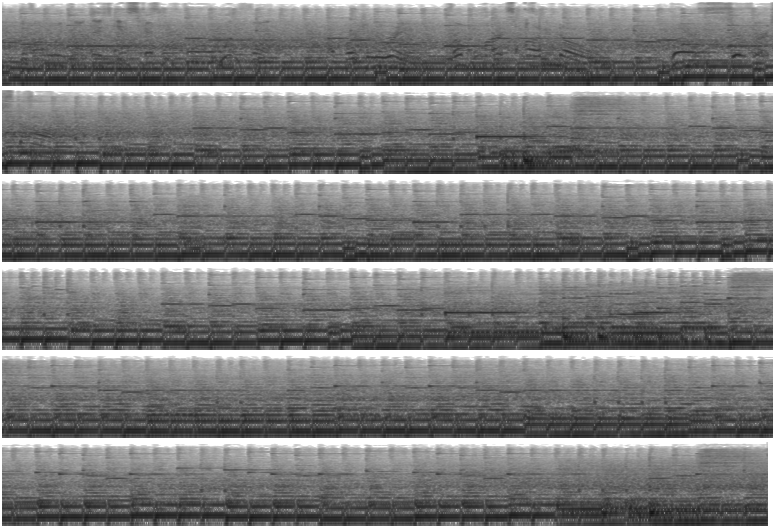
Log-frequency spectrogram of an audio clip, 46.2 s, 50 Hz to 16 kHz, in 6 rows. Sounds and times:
Music: 0.0s - 46.2s.

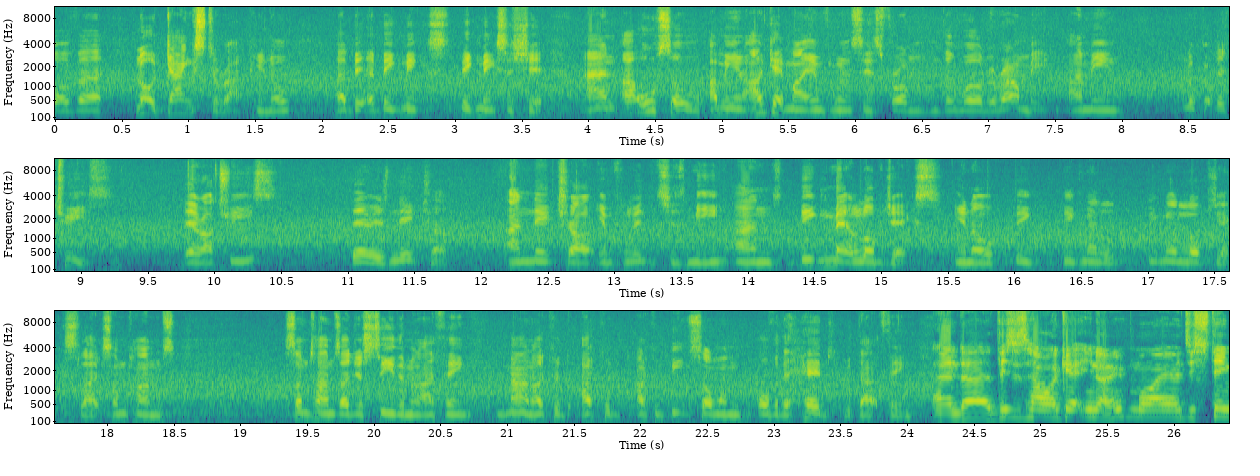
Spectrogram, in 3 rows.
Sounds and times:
Speech: 0.0s - 18.6s, 19.4s - 26.4s.

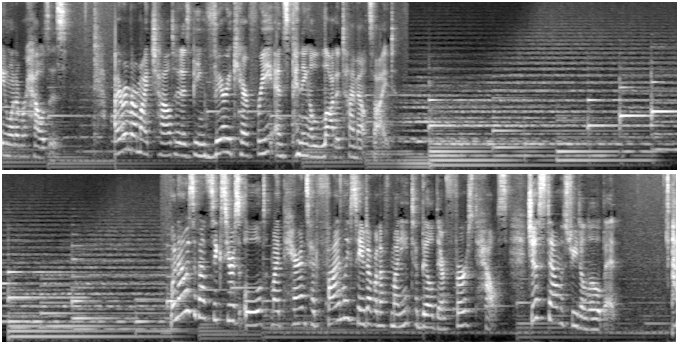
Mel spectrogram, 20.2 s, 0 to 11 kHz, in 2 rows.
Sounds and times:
New-age music: 0.0s - 20.2s.

